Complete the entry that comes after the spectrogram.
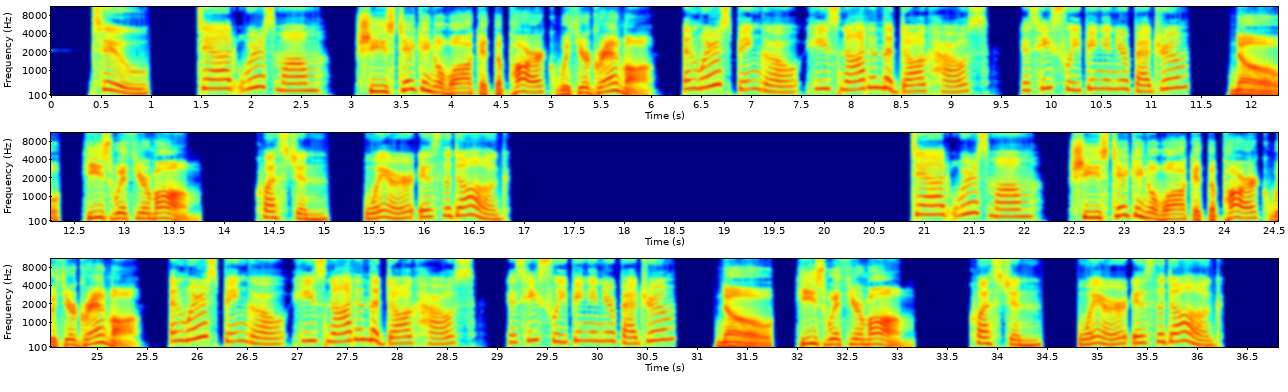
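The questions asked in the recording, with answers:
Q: Where is the dog?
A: At the park with Mom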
